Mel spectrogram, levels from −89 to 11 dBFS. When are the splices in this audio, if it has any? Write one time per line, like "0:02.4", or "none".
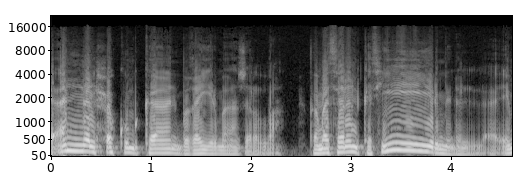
0:02.5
